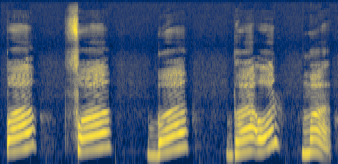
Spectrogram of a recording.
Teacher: ठीक है, प वर्ग के जो हमारा प वर्ग होता है उसका उच्चारण हम जब करते हैं तो हमारी जो दोनों होठ है वो एक दूसरे को टच करते हैं। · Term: ओष्ठ्य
